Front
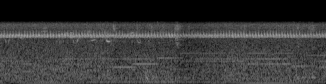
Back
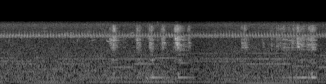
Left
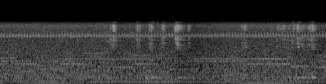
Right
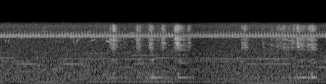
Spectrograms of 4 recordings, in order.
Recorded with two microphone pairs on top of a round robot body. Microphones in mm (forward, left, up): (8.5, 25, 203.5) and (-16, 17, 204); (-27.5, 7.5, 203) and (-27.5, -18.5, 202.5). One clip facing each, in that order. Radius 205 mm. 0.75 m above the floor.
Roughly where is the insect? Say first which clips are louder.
Front 4 dB, right 8 dB; ahead right.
